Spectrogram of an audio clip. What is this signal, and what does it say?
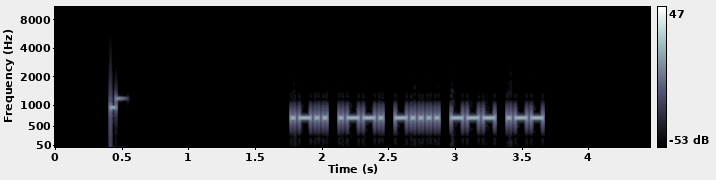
Morse code, heard as a keyed tone, about 38 wpm, 700 Hz. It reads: LP6OW
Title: Code Groups - 5 Letter:Numbers - 40wpm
